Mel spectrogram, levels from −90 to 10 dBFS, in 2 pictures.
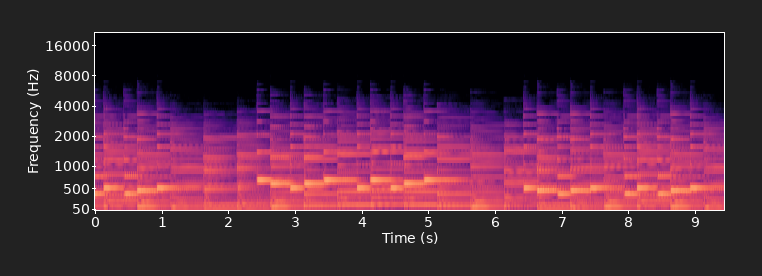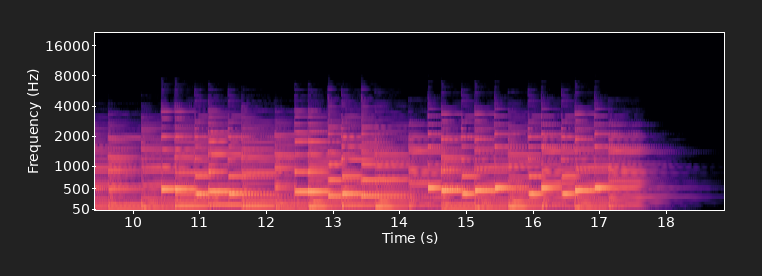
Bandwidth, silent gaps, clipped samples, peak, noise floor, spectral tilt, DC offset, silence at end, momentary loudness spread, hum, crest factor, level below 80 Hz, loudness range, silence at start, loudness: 5.4 kHz; none; under 0.1%; -2 dBFS; -64 dBFS; -10 dB/octave; under 0.1%; 1 s; 9 LU; none; 14 dB; -40 dBFS; 2 LU; 0 s; -17 LUFS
